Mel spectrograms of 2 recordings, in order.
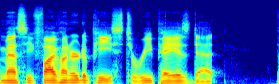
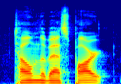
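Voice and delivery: ordinary delivery

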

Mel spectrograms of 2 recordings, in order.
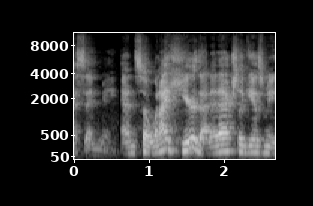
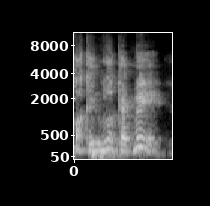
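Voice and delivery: abrupt, sudden, menacing outburst; 3 semitones higher, 3 dB louder than usual. Imitating the villain's voice turning suddenly: imitating a sudden psychopathic snap. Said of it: "It turns suddenly".

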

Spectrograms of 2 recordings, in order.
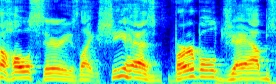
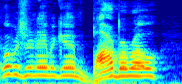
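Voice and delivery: pitched-up, unimpressed, couldn't-care-less tone; 6 semitones higher than usual. Retelling a scene where Olenna Tyrell mocks a girl's name: imitating Olenna Tyrell. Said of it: "she's like".

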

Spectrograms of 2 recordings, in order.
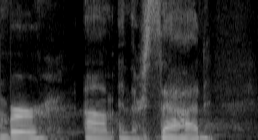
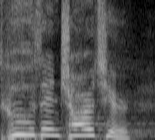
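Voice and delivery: put-on wild, crazy, very high-pitched German accent; 11 semitones higher, 3 dB louder than usual. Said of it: "With that, like, crazy German voice".

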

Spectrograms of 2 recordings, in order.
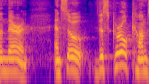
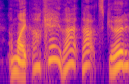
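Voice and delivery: usual speaking voice

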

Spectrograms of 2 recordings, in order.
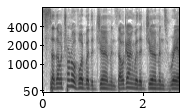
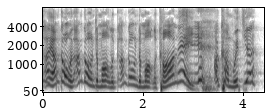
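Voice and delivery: put-on New York accent, higher pitch; 9 semitones higher than usual. Voicing a made-up character heading to town to see his wife: Big Tony Tones voice. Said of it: "so he's like".

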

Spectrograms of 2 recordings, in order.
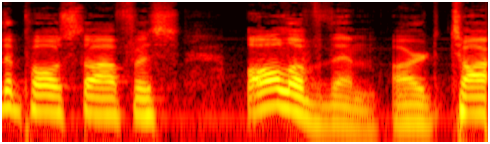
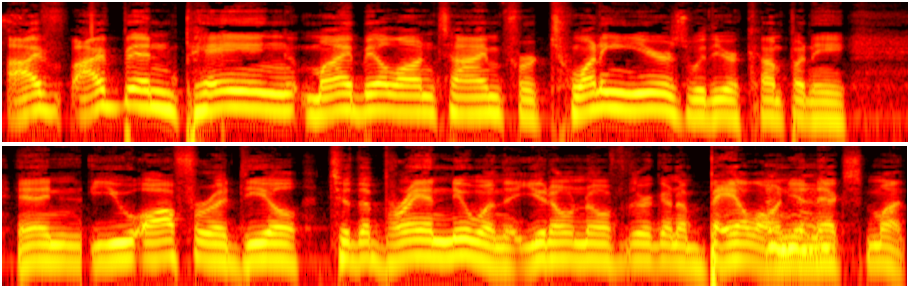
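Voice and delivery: ordinary delivery

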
